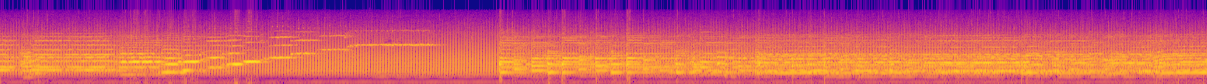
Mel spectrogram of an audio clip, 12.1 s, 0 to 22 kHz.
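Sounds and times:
band holding buzzy chord: 0:00.0 - 0:12.0
fiddle climbing to high note: 0:00.0 - 0:12.0
plucked strings: 0:05.0 - 0:12.0.

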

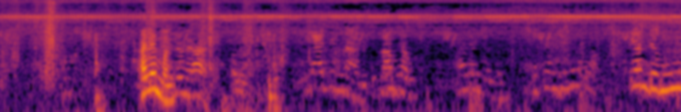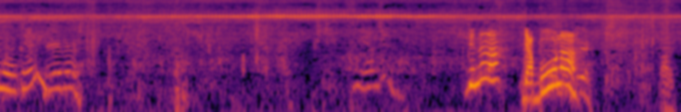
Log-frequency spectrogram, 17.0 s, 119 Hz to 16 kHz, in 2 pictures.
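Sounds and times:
high-pitched insect buzz: 0:00.0 - 0:17.0
people talking: 0:03.9 - 0:09.6, 0:12.9 - 0:13.6, 0:14.3 - 0:15.9.

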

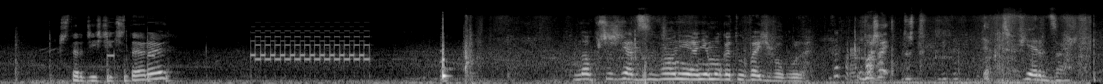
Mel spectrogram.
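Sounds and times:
intercom warbling ring: 0:02.5 - 0:03.8.

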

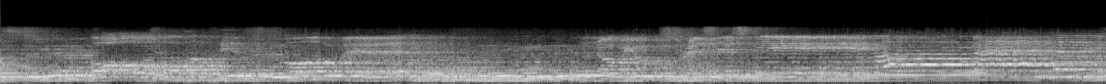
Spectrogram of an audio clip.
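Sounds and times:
man singing show tune: 0:00.0 - 0:04.9, 0:05.7 - 0:11.0
orchestral backing track: 0:00.0 - 0:11.0.

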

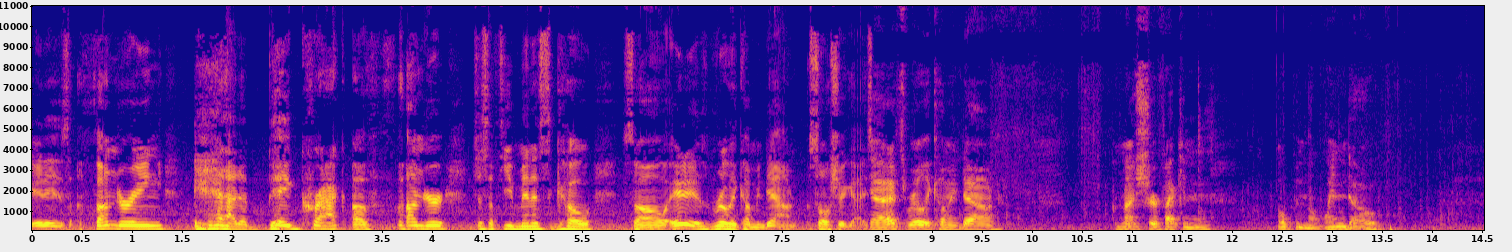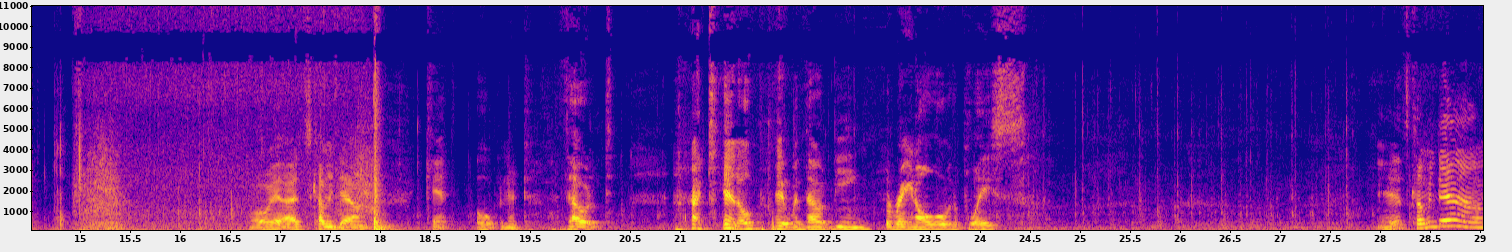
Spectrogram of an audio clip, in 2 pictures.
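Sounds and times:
window sliding open: 0:09.4 - 0:18.5
raindrops tapping on glass: 0:11.4 - 0:29.0
heavy rain hissing: 0:14.9 - 0:18.1.

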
